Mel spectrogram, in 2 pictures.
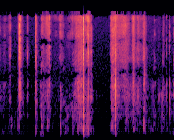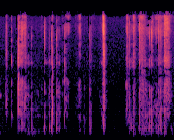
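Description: A plastic loyalty card is run along folded book pages in a paper Christmas tree craft, making a close, quiet series of crisp rustles, scrapes and papery crackles in uneven bursts.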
